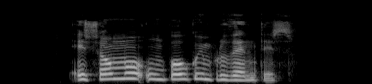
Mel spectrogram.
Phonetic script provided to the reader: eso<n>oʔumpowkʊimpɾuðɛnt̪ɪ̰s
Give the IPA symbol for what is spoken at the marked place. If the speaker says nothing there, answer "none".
m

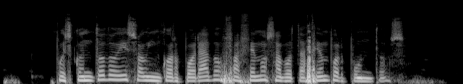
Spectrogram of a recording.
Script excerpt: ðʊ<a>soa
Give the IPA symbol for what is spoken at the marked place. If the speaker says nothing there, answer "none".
i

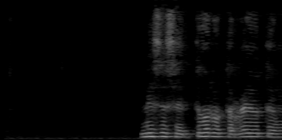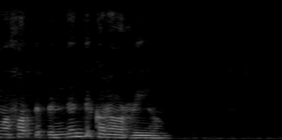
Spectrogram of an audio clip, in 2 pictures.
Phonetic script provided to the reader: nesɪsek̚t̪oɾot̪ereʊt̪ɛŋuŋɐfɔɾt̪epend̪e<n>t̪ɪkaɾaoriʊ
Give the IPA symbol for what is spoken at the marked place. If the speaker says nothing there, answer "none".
n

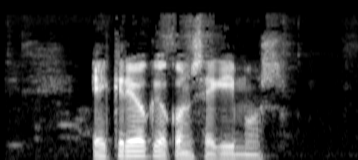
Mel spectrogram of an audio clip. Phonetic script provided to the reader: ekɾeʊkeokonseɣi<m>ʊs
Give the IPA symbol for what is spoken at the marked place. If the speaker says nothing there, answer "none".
m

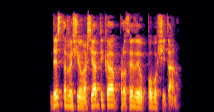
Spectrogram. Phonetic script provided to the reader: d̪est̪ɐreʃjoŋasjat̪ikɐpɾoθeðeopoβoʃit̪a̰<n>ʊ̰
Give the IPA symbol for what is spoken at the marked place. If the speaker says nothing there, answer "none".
n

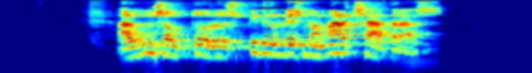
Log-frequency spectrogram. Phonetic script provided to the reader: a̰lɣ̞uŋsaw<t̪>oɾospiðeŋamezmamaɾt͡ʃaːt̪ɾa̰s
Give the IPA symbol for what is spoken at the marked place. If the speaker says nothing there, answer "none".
t̪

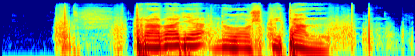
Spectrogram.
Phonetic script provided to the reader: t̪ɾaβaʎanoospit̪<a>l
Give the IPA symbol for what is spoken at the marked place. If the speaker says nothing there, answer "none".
a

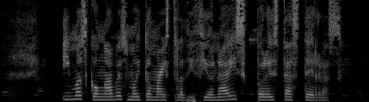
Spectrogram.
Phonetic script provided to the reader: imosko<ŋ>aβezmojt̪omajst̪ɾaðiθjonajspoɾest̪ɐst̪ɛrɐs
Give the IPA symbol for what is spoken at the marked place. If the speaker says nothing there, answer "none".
ŋ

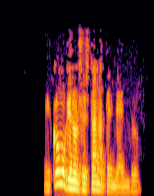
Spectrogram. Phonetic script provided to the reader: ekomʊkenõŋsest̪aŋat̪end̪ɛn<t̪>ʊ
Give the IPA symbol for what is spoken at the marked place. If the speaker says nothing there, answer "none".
d̪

